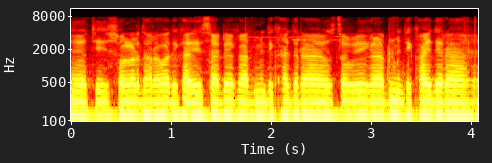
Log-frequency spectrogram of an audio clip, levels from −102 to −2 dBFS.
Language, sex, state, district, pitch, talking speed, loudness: Hindi, male, Haryana, Rohtak, 115 Hz, 325 wpm, -16 LUFS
